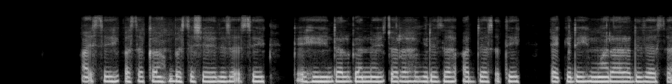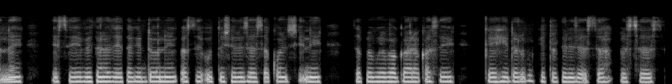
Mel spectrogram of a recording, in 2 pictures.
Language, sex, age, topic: Gamo, female, 18-24, government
